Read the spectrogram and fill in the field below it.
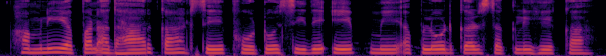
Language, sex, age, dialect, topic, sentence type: Magahi, female, 18-24, Central/Standard, banking, question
